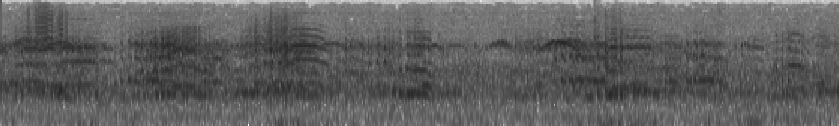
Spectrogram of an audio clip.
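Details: A large gathering of hooded cranes at Arasaki, Japan, in November calls continuously, with loud trumpeting and honking notes overlapping in a dense, restless chorus.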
